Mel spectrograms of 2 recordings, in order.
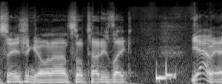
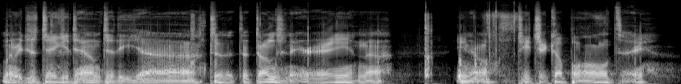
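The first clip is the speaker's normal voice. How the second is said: botched, low put-on old man voice; 6 semitones lower than usual. Imitating the other speaker's late grandfather Stu: bad Stu impression. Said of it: "I can't do it, Stu".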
